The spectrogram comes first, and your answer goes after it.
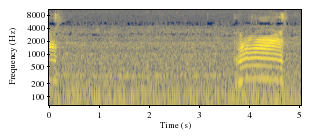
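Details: Indoor cat audible after a long stretch of quiet room noise: one clear, wavering meow lasting about a second, with even harmonic bands, near the end.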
